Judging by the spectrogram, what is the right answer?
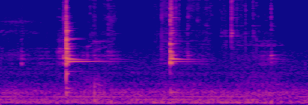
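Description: Metal weather vane parts clinking together as they are handled: two sharp clinks with a brief ring, about a second in and just after two seconds, then a few lighter ticks.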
